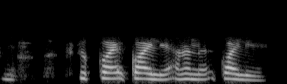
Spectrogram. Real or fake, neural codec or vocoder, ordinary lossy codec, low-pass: real; none; none; 3.6 kHz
